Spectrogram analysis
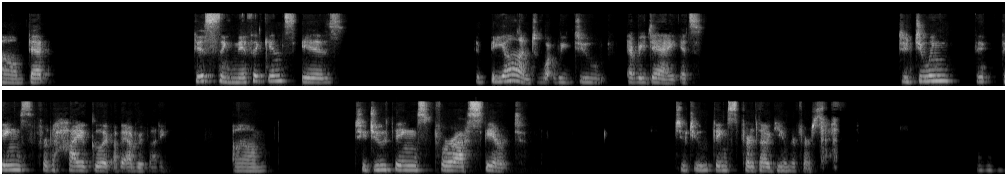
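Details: Aphasia with apraxia of speech in an adult woman after a stroke, who also reports other communication challenges and difficulty accessing words, and says her speech is sometimes hard to understand; aphasia with apraxia of speech.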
